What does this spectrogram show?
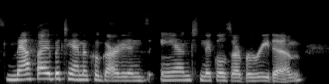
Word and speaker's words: Matthaei: Uh tell us a little bit about the the Matai collection. Am I saying that right? It's pronounced Mati.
